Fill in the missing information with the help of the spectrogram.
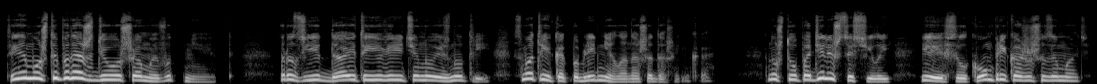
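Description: A man's voice: sits high, expressive, normal speed, mellow, dry recording, studio quality, voice pushed up. A man voicing a sly, cackling old male sorcerer who talks in a folksy, mock-tender, chatty way. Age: older.

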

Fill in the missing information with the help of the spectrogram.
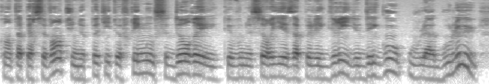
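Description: A woman reading a literary audiobook in a measured, unhurried way. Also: sits low, dark tone. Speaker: audiobook reader.

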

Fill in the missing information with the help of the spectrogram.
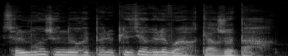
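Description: A man reading an audiobook, voicing a cheerful, excitable one-armed worker who talks eagerly. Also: mid-range voice, fairly quick, slightly rough, voice pushed up, lightly acted. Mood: earnest. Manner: exuberant, cheerful, talkative. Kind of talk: audiobook character voice.

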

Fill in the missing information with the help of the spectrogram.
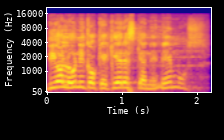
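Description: A man preaching a sermon, often calling his listeners brothers and building to shouted, rhythmic repetition. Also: extremely high pitch, a little fast, faint music behind.

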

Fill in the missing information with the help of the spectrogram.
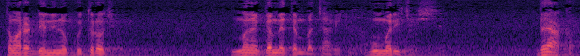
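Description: A man's voice: medium pitch, fairly even intonation, moderate pace, long reverb tail, slight background noise, voice pushed down, natural voice. A man voicing a male king cobra in a told fable, whining for help and later coldly unrepentant. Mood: pleading. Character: male king cobra, pleading then cold and vicious.

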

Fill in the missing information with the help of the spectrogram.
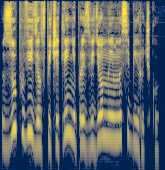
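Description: A woman narrating a classic children's story as an audiobook, in a measured, dramatic storytelling manner. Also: a little high, dark tone, dry recording, studio quality.

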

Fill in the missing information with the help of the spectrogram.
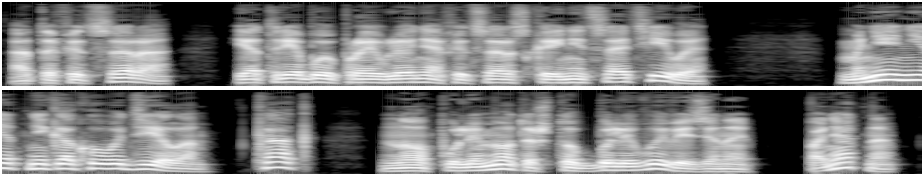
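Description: A man's voice: deep voice, sing-song, moderate pace, sharp tone, no room sound, clean studio sound, full character voice. A man voicing a stern army colonel who gives curt, threatening orders to his officers. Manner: clipped, commanding.

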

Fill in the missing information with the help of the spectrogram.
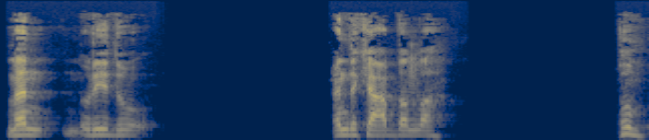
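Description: A man gives a religious lesson to a class in a somewhat high voice. He talks slowly and deliberately, pausing to put questions to his students. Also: fairly even intonation, gravelly. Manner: slow and deliberate, poses rhetorical questions to the class. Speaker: sheikh teaching a class. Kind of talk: religious lesson on the call to prayer.

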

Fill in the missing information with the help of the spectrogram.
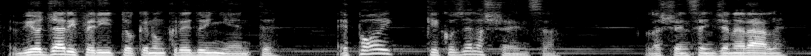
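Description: A man's voice: mid-range voice, expressive, moderate pace, soft background music, natural voice. A man reading as a brusque young nihilist. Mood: blunt, dismissive. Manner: curt, blunt, dismissive. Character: brusque young male nihilist, a doctor's son.

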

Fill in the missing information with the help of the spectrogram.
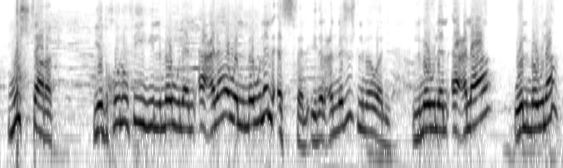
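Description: A man with a Moroccan accent giving a classroom lecture on hadith terms, explaining each point and often asking his students whether it is clear. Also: extremely high pitch, warm tone. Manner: explains then checks if students follow. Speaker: teacher of hadith sciences.

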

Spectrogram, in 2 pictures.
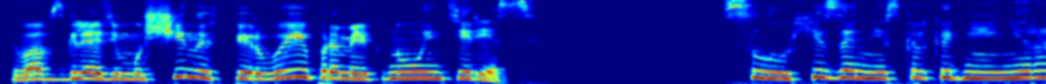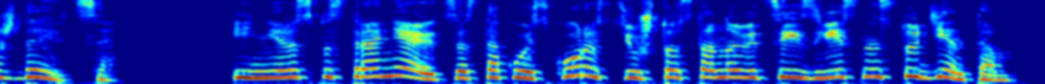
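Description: A woman narrating a first-person audiobook, lively and animated when speaking the heroine's lines. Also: sits high, moderate pace.

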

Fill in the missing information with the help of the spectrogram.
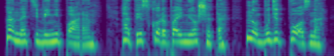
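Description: A reader voicing a spoiled, scheming young woman in an audiobook, pleading and scornful by turns with a voice that climbs high. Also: lively intonation, quick pace, darkish tone, no room sound, clean studio sound, natural voice. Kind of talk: audiobook character voice.

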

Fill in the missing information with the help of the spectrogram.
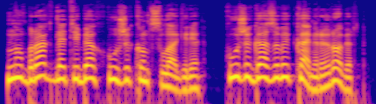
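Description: For an audiobook, a man voices a doting, dramatic middle-aged woman who pleads with gushing, theatrical, pathetic exclamations in a high pitch. His sing-song delivery is fairly quick and recorded clean in a studio with no room sound.

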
